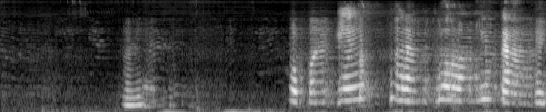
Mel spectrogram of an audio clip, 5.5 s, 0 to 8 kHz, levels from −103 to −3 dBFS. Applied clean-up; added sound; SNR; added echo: neural mask model DeepFilterNet 3.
